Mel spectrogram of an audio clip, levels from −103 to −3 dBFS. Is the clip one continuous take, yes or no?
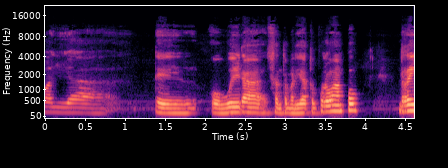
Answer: yes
